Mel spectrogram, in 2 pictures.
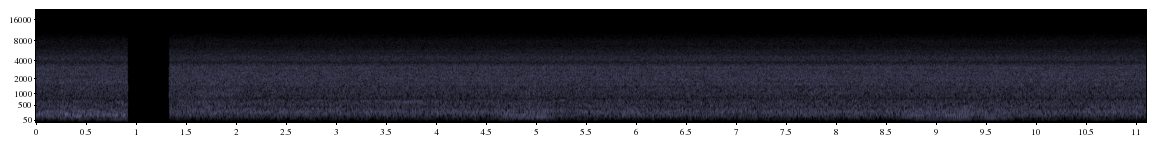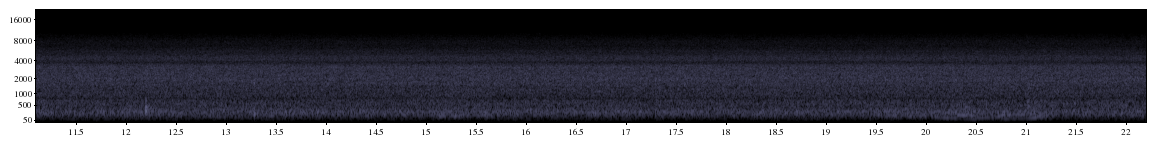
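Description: Near silence: a steady faint hiss of the recording's noise floor.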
